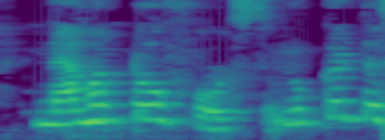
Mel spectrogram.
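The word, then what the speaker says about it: pneumatophores: See, the letter first P letter is silent letter. Okay, silent letter. Nematophores.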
